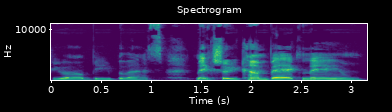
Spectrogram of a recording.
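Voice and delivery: ordinary talk, nothing marked

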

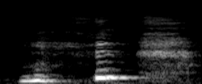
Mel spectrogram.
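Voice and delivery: sudden high burst of laughter; a loud laugh at the absurdity; quick laugh. Real, not acted. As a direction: let out a short disbelieving laugh. Amused laugh mid-story.

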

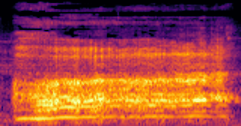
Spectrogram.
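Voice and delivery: loud drawn-out groan; real gamer groan; frustrated groan. Real, not acted. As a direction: groan loudly in exasperation. Frustration in game.

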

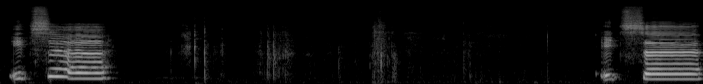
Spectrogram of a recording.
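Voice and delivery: high hesitant little voice; stall, unsure what to say; nervous cat voice. Acted.

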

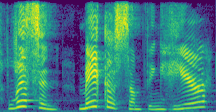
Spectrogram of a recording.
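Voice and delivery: high, loud pleading; excited bugs begging for lace; bugs crying out. Acted. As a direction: call out eagerly to the snail.

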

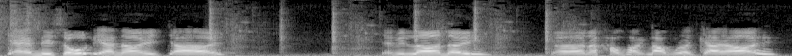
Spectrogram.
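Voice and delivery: frantic scared cries to get out; panicked pleading. Real, not acted. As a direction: beg the game to let you out, near tears of fright. Panicking, begging to escape the room.

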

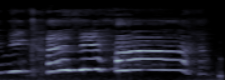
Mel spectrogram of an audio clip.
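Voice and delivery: high, slow whimpering cry; whiny crying. Retold or imitated. Answering her older sister, a high, slow whimpering cry. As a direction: whine it through tears like a hurt kid.

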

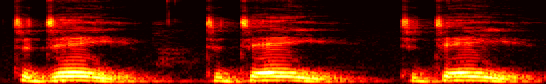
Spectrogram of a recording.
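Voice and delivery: "Today" with a weak "tuh" first syllable; correct today. Shown as a demonstration. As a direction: drill "Today" with stress on "day". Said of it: "There's no call to".

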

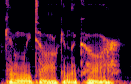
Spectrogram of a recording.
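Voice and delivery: usual speaking voice

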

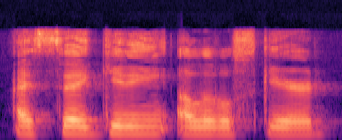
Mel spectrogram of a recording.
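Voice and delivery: usual speaking voice

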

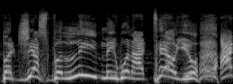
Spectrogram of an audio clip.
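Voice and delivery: loud, high, building sermon shout; preaching at full force. Acted. Preacher urging the church to nudge a neighbor, shouting.

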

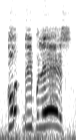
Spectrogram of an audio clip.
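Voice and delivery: high, drawn-out dismissal; dismissive outburst. Real, not acted. Streamer telling a hater to get lost, dismissive outburst.

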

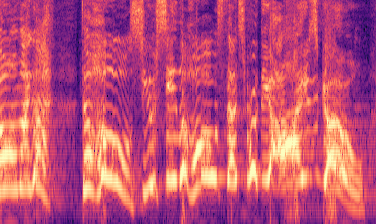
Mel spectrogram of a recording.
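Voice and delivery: high, loud, mounting alarm; acted freak-out. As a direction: build to a shout of comic horror. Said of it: "I'm freaking out".

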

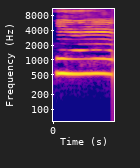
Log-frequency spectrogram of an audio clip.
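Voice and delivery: very high, loud mock cry; one long piercing baby bawl; baby wail. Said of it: "esse choro dela é tão irritante". (berro de bebê chorando)

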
